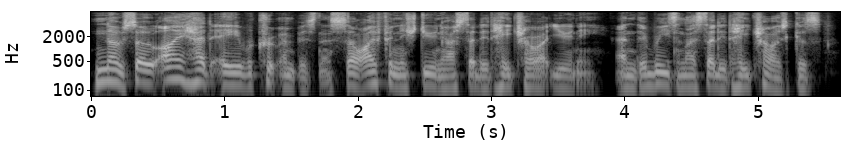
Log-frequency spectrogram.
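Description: A man, a guest telling lively stories in a casual podcast interview and laughing often. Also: medium pitch, fast talker, no room sound, clean studio sound. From London, England. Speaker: guest, property investor.

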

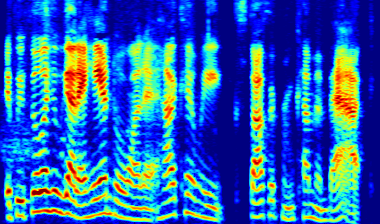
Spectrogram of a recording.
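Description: A woman's voice: lowish voice, lively intonation, a little fast, gravelly, no room sound. A woman in her fifties hosting a casual interview, chatty and frank, laughing often. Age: 50s. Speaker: podcast host.

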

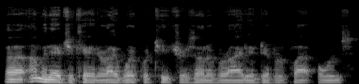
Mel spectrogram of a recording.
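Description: A man from the United States hosting a live stream, chatting casually with strangers in a rambling, halting way full of fillers. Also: sits low, steady tone, dark tone, slight background noise. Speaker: livestream host.

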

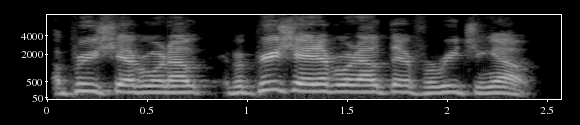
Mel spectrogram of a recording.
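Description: A man's voice: sits high, very fast, pushed and bright. A man co-hosting a golf podcast, chatting casually about sport in loose, run-on, clipped phrases. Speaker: co-host of a golf betting podcast.

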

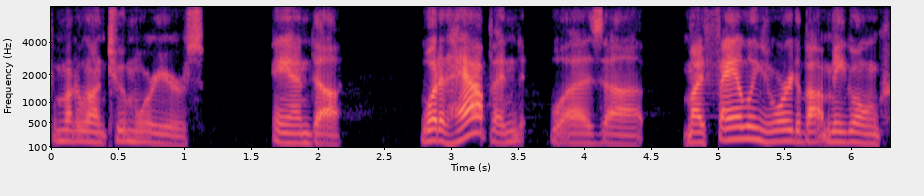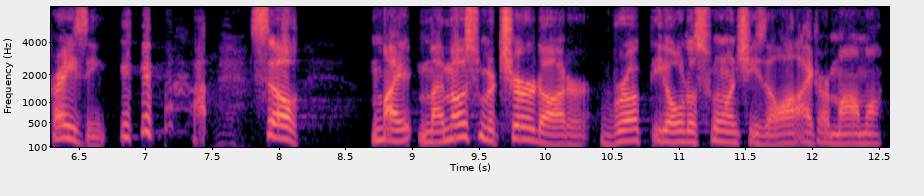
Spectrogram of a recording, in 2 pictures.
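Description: Older guy hosting a racing chat, gravelly and kinda high, acts out the quotes as he tells stories. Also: dry recording, clean studio sound. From United States. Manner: animated storyteller, acts out quotes. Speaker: show host, racer. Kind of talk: casual conversation.

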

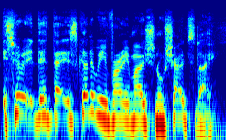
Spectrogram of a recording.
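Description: Lively, higher-pitched man hosting a podcast. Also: racing, dry recording. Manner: reflective, asks questions to steer the talk. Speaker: podcast host. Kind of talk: casual chat.

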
